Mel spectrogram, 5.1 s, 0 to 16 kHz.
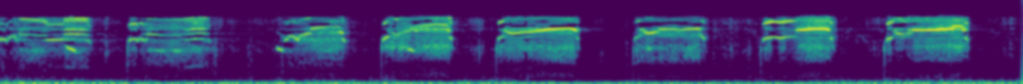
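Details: Osprey at a Loch Garten nest filmed by a nest camera, 26 May, on a day ending with a half fish: a run of shrill, harsh whistled calls, about eight in five seconds, each a short burst with strong overtones, over low wind rumble.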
